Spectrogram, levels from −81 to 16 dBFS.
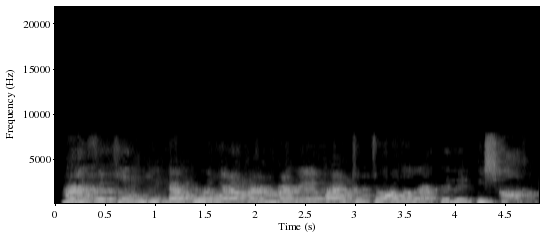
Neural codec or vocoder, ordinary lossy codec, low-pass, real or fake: codec, 16 kHz, 2 kbps, FreqCodec, smaller model; none; none; fake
